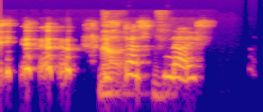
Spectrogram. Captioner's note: laughs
